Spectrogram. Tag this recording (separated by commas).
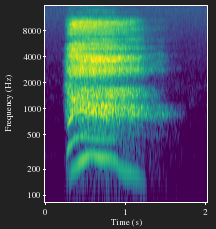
Respiratory sounds, Gasp, Breathing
